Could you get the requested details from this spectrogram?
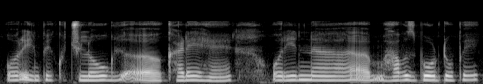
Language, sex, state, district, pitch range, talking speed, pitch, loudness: Hindi, female, Bihar, Patna, 190-200 Hz, 175 wpm, 195 Hz, -16 LUFS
